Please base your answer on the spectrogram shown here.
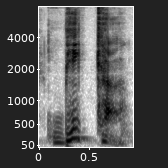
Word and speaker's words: ভিক্ষা: আর ক্ষীয় যদি শব্দের মধ্যে বা শেষে যদি থাকে তাহলে সেটার উচ্চারণ হবে ক খর মতো, ক খ ওকার, ক খ ওকার। যেমন দেখেন আমি বললাম যে ভিক্ষা, মানে এখানে কিন্তু শুধু ক্ষীয় বলতেছি, ক্ষীয় আকার না, আমি বললাম ভিক্ষা, তাহলে কি হবে, বরস্কার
